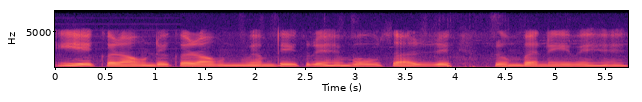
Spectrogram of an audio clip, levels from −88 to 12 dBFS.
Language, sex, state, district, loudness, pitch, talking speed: Hindi, female, Bihar, West Champaran, -16 LUFS, 210 Hz, 155 wpm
